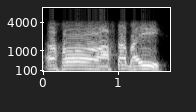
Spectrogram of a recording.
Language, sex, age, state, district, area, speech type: Urdu, male, 30-45, Bihar, East Champaran, urban, conversation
